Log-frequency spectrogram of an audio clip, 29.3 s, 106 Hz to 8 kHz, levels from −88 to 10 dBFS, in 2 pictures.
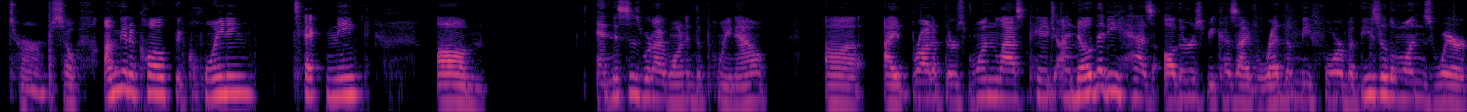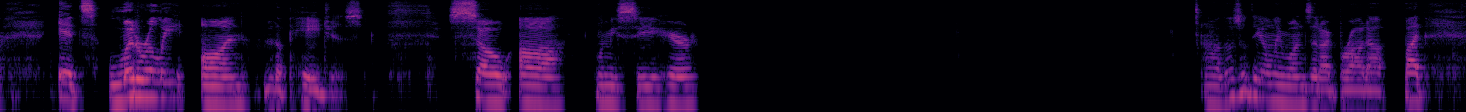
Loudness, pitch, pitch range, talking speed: -38 LUFS, 160 Hz, 145-200 Hz, 135 wpm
